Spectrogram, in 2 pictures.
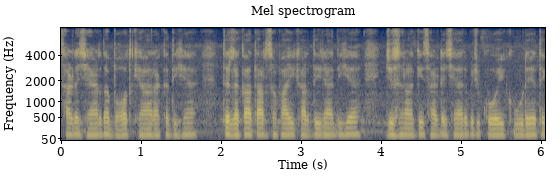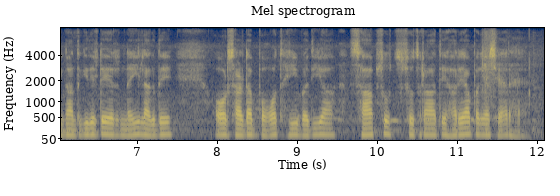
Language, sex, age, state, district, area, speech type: Punjabi, male, 30-45, Punjab, Rupnagar, rural, spontaneous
